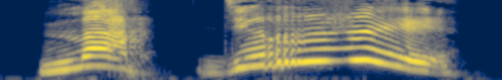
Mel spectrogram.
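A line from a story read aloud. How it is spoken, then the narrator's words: Shouted. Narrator (Russian): закричал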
